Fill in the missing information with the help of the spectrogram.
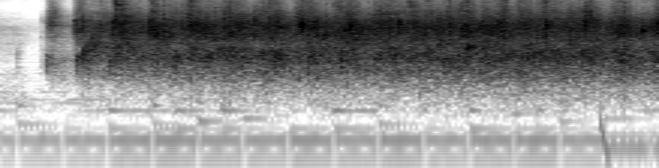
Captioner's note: audience clapping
